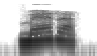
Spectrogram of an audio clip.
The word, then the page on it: merek: Indonesian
